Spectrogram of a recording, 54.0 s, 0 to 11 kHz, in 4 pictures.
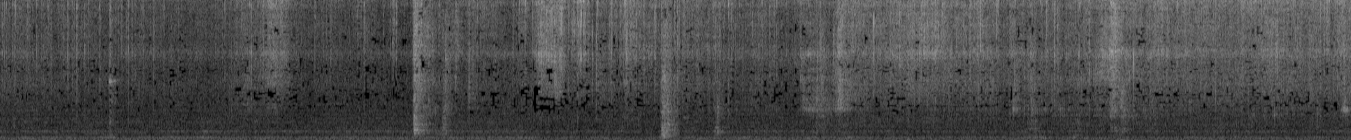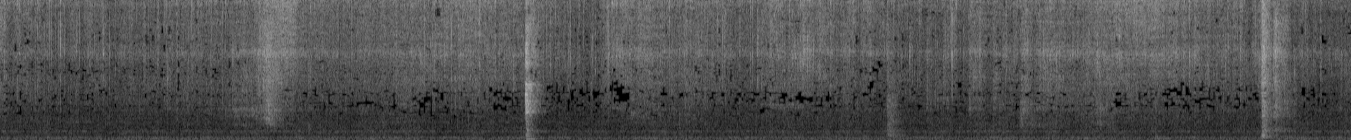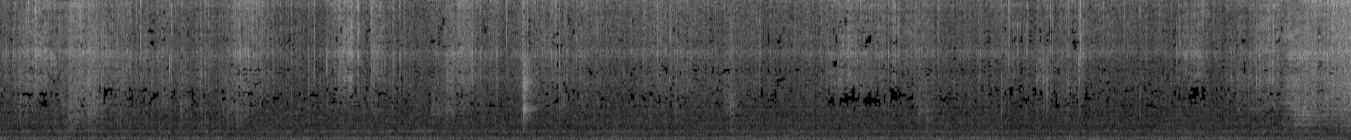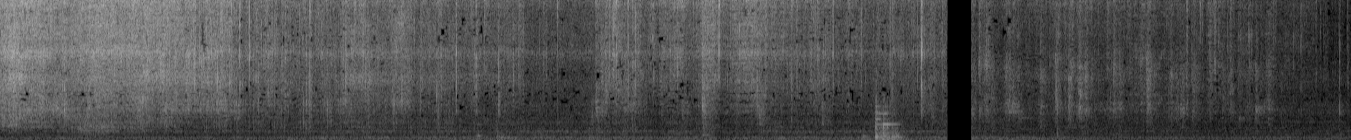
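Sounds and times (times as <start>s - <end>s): egg sizzling in a pan: 0.0s - 50.0s, 50.7s - 54.0s.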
